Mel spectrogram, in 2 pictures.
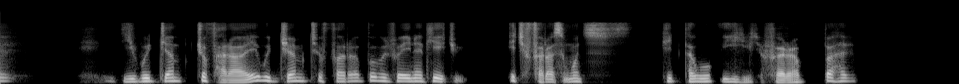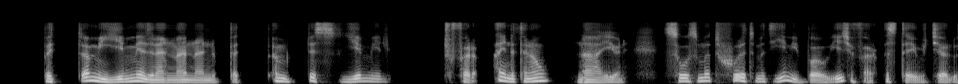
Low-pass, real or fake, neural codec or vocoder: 7.2 kHz; fake; codec, 16 kHz, about 1 kbps, DyCAST, with the encoder's durations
